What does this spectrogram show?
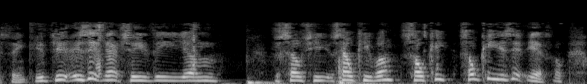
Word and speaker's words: Sauchie: Is it actually the Sauchie one? Sauchie, is it? Yes. I can never pronounce it right. I always have trouble, don't I, Julia? A lot of people find it difficult to say that, Sauchie, you know, but yeah, I mean, it is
